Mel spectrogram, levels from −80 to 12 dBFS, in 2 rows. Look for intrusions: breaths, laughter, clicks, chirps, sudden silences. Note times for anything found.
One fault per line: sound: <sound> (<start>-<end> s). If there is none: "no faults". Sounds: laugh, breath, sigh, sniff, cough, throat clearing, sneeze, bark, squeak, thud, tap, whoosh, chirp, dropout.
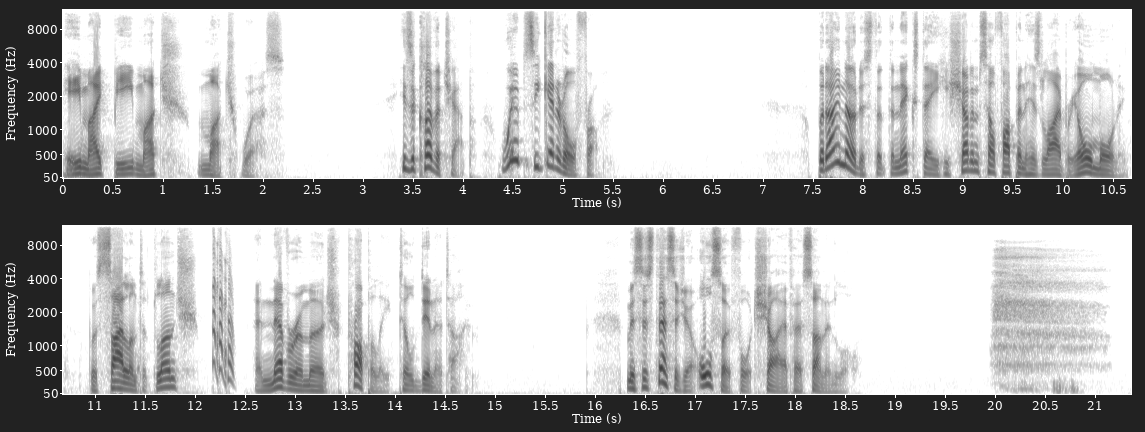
sound: chirp (12.2-12.4 s)
sound: sigh (19.9-21.2 s)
